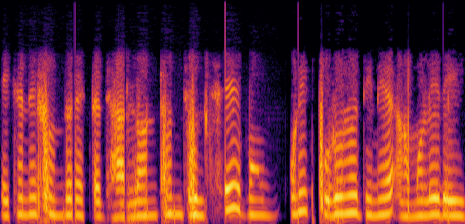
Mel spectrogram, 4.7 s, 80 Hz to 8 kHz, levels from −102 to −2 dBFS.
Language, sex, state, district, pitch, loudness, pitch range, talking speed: Bengali, female, West Bengal, Kolkata, 205 Hz, -18 LUFS, 195-220 Hz, 140 wpm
